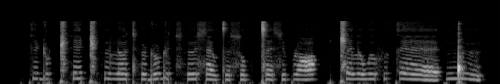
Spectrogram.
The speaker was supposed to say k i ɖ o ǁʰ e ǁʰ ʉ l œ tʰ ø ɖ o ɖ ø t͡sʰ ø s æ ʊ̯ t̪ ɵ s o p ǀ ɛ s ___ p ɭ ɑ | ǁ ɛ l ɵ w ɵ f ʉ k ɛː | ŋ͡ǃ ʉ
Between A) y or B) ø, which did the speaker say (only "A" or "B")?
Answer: A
